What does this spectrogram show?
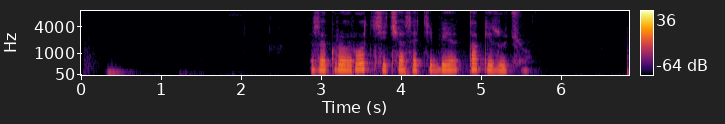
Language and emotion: Russian, neutral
